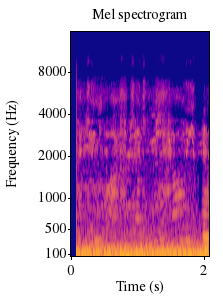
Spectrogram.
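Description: Steady low drone of a car's engine and tyres heard from inside the cabin at about 37 mph on a wet road, with a voice talking faintly over it.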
